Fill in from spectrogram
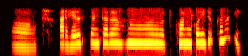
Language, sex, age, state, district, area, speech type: Santali, female, 30-45, West Bengal, Jhargram, rural, conversation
